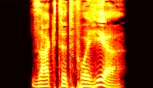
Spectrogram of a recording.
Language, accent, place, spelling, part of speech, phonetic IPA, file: German, Germany, Berlin, sagtet vorher, verb, [ˌzaːktət foːɐ̯ˈheːɐ̯], De-sagtet vorher.ogg
- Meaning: inflection of vorhersagen: 1. second-person plural preterite 2. second-person plural subjunctive II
